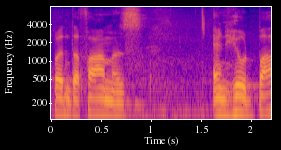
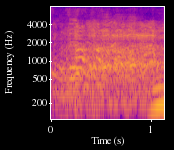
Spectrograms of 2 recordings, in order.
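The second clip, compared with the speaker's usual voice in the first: laughter; 7 semitones higher than usual. Real, not acted. Laughing before admitting he has no money. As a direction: let out a big laugh. Laughing at his own answer.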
